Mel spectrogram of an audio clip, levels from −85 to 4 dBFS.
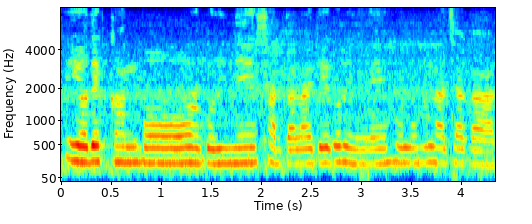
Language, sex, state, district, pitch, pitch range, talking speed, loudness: Chakma, female, Tripura, Unakoti, 225 Hz, 215-230 Hz, 150 wpm, -18 LUFS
